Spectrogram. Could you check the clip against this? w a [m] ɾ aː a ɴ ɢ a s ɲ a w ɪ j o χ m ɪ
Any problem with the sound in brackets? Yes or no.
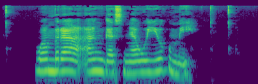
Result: no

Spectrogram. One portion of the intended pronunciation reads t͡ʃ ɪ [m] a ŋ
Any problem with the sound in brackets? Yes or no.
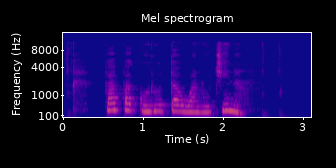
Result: yes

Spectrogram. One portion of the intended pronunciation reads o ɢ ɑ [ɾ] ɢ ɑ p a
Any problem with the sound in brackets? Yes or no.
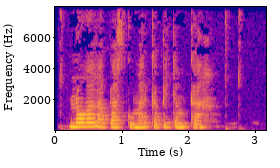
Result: yes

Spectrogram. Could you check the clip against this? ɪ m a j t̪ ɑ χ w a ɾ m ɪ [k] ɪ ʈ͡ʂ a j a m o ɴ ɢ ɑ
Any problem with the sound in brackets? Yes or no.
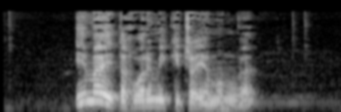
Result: no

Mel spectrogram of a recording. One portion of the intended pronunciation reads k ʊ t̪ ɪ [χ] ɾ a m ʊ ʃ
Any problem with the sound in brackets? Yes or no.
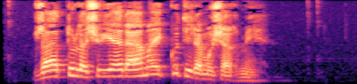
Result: yes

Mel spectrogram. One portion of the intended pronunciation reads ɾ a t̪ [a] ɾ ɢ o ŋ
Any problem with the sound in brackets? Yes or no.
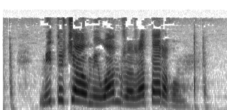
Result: yes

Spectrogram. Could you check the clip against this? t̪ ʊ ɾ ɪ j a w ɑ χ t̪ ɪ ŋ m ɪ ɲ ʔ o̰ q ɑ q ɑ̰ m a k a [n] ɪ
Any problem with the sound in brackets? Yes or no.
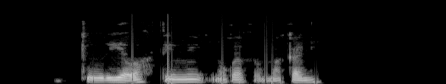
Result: no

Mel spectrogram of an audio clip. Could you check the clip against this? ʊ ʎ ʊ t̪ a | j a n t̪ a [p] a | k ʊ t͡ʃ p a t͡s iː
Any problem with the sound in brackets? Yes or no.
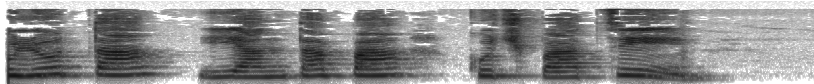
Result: no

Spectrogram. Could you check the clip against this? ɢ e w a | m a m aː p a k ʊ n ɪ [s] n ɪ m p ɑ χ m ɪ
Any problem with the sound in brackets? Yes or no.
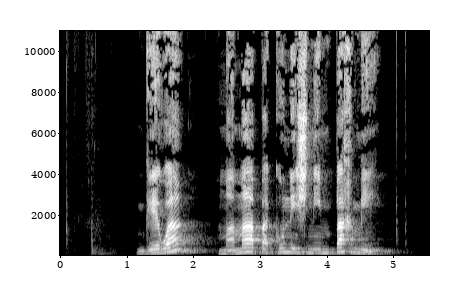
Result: yes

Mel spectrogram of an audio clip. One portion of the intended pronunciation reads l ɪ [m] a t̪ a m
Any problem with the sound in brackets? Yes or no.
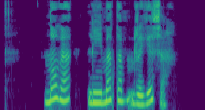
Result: no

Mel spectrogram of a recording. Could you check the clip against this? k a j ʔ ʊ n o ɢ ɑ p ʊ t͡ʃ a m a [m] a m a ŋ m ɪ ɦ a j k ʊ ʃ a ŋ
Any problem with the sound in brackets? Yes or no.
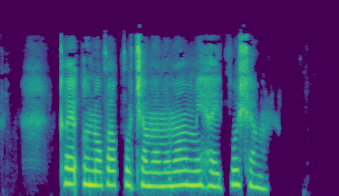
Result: no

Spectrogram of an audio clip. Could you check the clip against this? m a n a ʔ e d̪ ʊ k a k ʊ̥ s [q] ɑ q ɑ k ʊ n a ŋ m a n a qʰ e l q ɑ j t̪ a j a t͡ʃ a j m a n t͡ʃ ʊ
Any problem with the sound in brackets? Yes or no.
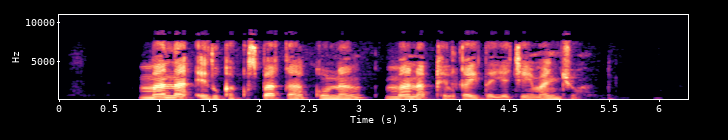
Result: yes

